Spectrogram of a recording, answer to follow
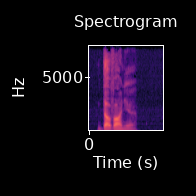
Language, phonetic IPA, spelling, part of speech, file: Polish, [daˈvãɲɛ], dawanie, noun, Pl-dawanie.ogg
